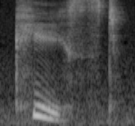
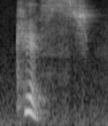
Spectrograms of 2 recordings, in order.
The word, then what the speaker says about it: kissed: short eye in Kiss we do not want to hear keast okay kissed just say it really quickly and I promise it will sound perfect one more Point sorry don't pronounce the E so the e d is almost like a t sound and so we're not going to say kiss it it's kissed kissed good luck number nine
